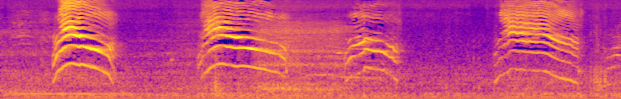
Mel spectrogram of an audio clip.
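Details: ['High-pitched mewing from Scottish Fold kittens, three loud arched calls about two seconds apart, the first and last strongest, with a quieter shorter mew between them over faint steady hum.']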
